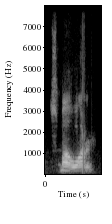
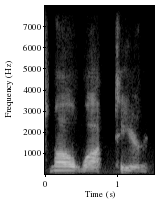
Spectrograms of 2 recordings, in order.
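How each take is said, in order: First: The ending sounds like the plain word 'water'. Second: The ending is split into 'watt tier'. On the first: This is how the locals usually say it. The speaker calls it wrong. "we say it small water" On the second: This is claimed to be the proper pronunciation. The speaker calls it right. "It's actually pronounced small watt tier"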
